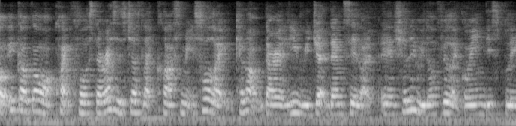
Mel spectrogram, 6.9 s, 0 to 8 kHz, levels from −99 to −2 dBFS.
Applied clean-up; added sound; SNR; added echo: none; none; none; reverberation time 0.3 s.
